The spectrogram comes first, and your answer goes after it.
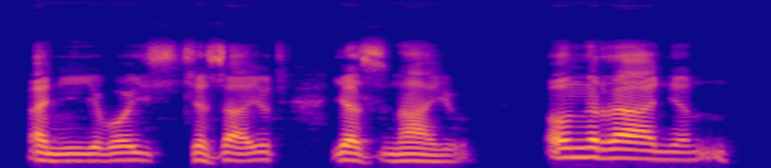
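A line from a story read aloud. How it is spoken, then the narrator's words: Moaning woman. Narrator (Russian): стонала она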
